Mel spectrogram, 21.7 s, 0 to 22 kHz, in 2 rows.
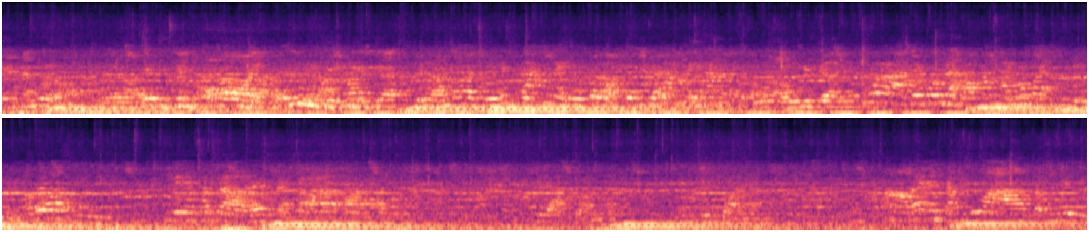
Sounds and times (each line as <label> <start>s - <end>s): Rainy Day 0.0s - 21.7s
group of people chatting 0.0s - 21.7s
